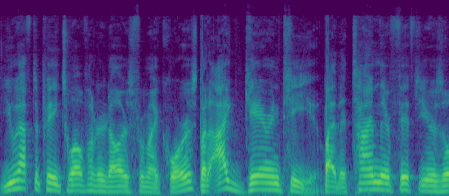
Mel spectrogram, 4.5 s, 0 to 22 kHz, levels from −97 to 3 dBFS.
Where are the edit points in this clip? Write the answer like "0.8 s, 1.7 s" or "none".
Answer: 2.0 s, 3.1 s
